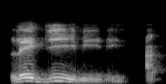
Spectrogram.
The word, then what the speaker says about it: legimini: Legimini, qui, come vedete anche negli altri casi, mi è breve, quindi l'accento tonico deve cadere per forza su ghi.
